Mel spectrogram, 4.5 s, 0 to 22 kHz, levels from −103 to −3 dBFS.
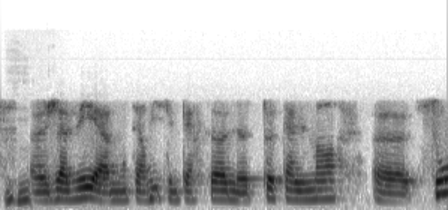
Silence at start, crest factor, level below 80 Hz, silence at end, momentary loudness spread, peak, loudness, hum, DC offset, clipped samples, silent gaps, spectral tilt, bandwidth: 0 s; 18 dB; -70 dBFS; 0 s; 12 LU; -4 dBFS; -22 LUFS; none; under 0.1%; under 0.1%; none; -9 dB/octave; 3.8 kHz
